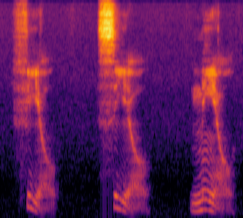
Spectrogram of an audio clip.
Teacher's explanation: We don't say f, E, L, so feel, but we get a bit of an extra O in the middle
